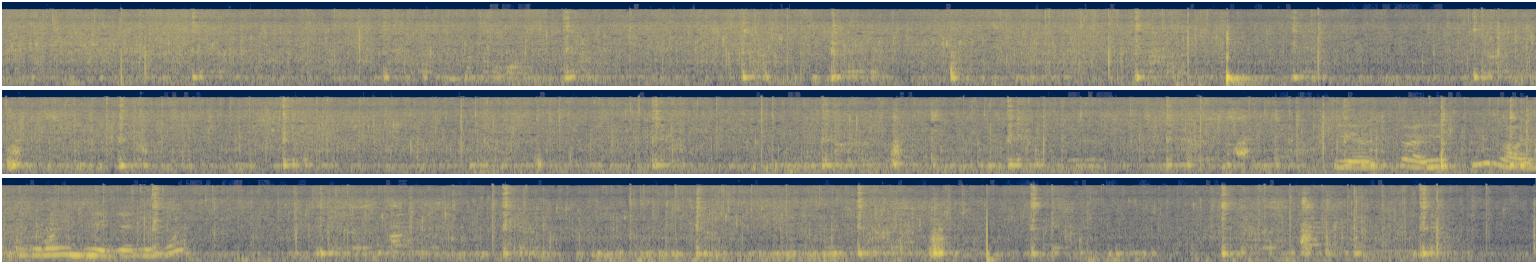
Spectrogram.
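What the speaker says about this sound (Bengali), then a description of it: "দেখো পেঁয়াজটা আমি লালচে করে ভেজে নিয়েছি" Onions frying in a pan while cooking a spicy Bengali dish, with steady sizzling and occasional stirring throughout, and a brief burst of clattering near the middle.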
